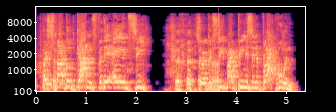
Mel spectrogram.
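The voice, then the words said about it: Half-hearted put-on accent. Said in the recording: “that accent didn't commit, did it?”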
